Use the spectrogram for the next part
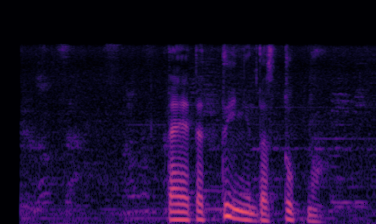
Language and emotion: Russian, angry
